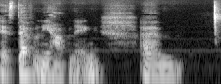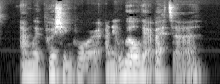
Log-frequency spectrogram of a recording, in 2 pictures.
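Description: A somewhat breathy woman's voice with a British accent and a fairly low pitch. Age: 40s. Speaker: patient advocate. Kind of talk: interview.

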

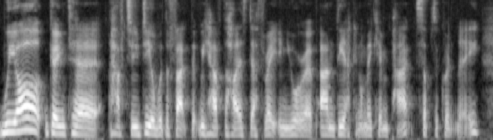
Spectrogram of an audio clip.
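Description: A woman's fairly low pitch and lively intonation at a moderate pace, on a very clean recording with a silent background. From UK, immigrant family background. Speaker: former political adviser. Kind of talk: casual chat.

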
